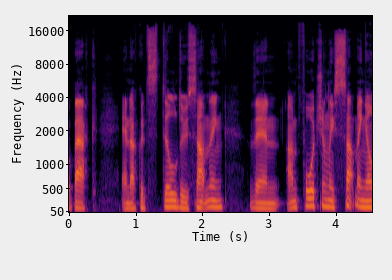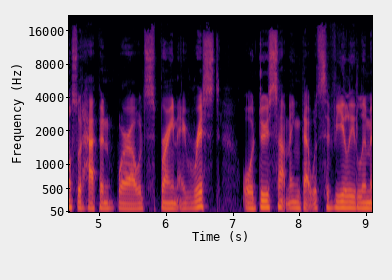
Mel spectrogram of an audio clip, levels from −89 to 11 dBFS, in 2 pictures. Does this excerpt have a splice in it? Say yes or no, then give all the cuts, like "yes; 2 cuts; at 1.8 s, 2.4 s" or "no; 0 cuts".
no; 0 cuts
